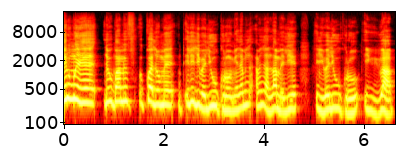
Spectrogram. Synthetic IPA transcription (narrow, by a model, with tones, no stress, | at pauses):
i˦ɾu˦m˦i˦˨he˦li˦u˦ɡa˦mi˦kʷe˦˨lo˦me˦˨i˦li˦li˦be˨li˦wu˦ku˨ɾo˨m˨e˨lmi˦a˨n˨la˦me˨li˦e˦ | i˦li˨e˦li˦wu˦ku˨ɾo˨i˦jja˦˨b̚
